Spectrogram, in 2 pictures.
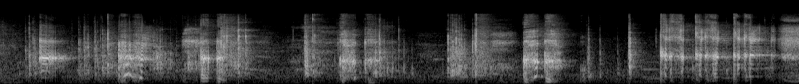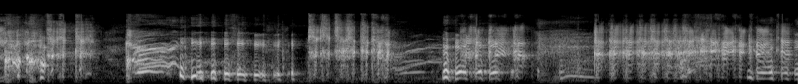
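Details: A child's voluntary fake cough: a string of deliberate, forced cough bursts that turn into giggling laughter.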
